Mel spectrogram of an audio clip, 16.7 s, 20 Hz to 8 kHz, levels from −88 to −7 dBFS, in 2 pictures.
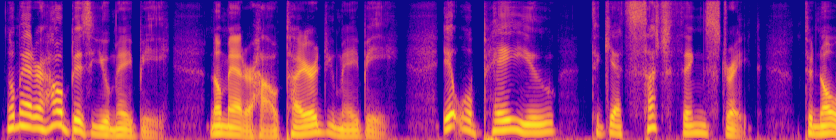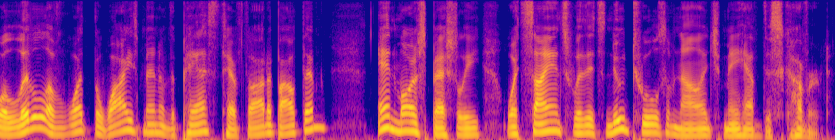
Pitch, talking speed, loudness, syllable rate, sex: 120 Hz, 190 wpm, -18 LUFS, 4.8 syllables/s, male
